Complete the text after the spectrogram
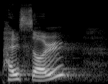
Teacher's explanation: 리을로 끝났고 뒤에 스가 와서 쌍시옷인 발사 됐습니다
